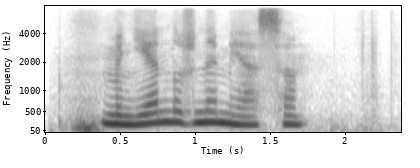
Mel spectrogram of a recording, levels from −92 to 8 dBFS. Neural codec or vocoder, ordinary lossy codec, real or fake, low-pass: codec, 16 kHz, 0.3 kbps, FocalCodec; MP3, 48 kbps; fake; 7.2 kHz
